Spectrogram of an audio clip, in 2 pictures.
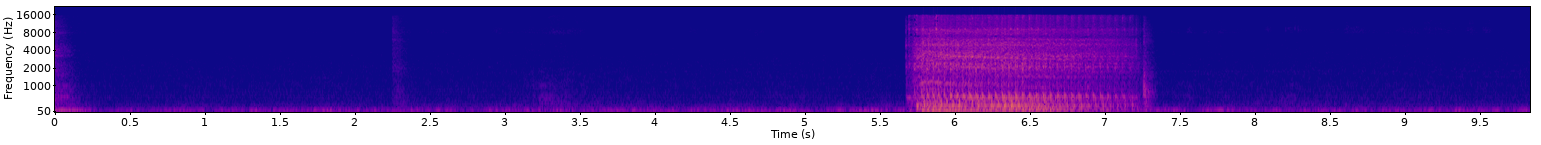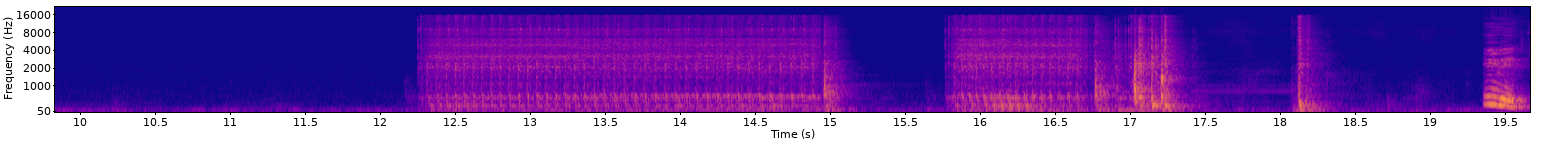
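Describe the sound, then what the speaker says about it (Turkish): A sewing machine stitching bias binding along the neckline of a dress runs in separate close bursts of rapid mechanical whirring, with a longer run near the middle and short stop-start spurts toward the end. "biyemizi bu şekilde tekrar düz yüzünden dikiyoruz"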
